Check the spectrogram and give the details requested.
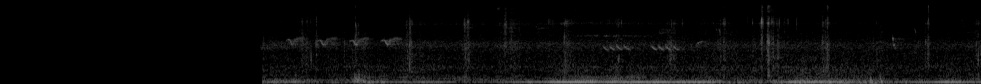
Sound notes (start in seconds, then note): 2.6 birds chirping; 2.6 footsteps crunching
